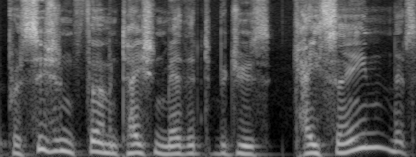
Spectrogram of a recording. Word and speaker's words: casein: It uses a precision fermentation method to produce casein. That's how I pronounce it.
